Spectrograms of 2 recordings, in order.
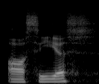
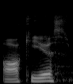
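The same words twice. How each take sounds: First: The name begins with a soft 'ars' sound. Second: The name begins with a hard 'ark' sound. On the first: "the natural way I would pronounce it as a Brit" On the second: "split it down the middle, Arc and Eus"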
